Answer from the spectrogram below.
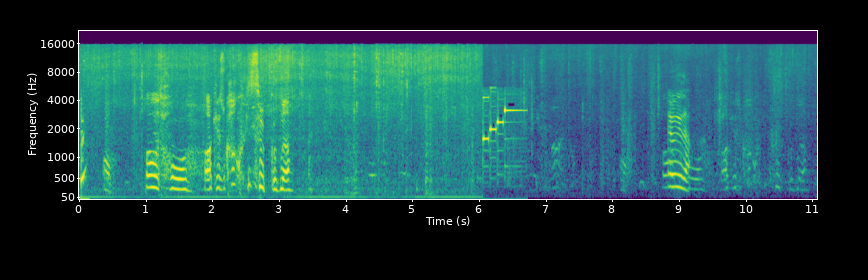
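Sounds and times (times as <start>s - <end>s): faint voices: 0.0s - 6.0s
pork belly sizzling on a grill: 0.0s - 11.0s
rising chime notes sound effect: 6.1s - 6.8s.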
